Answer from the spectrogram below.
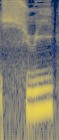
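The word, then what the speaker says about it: suis: to pronunciations okay so first one Su as you've been noticing you don't pronounce the final s okay and for to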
